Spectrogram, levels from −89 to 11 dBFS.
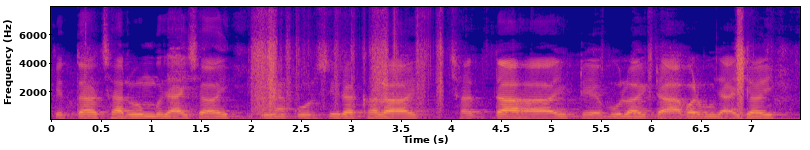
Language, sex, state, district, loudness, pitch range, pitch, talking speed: Bajjika, male, Bihar, Vaishali, -24 LUFS, 130-135 Hz, 130 Hz, 120 wpm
